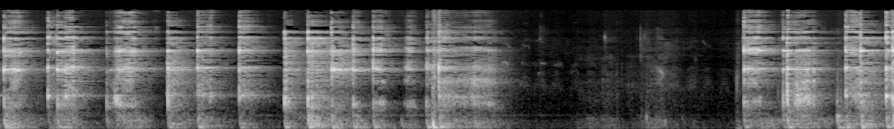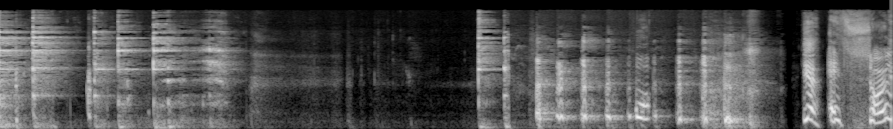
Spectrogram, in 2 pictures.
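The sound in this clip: Cutlery and dishes clink while someone eats breakfast. Rapid, bright clinks and scrapes come in three bursts, with silent pauses between them.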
